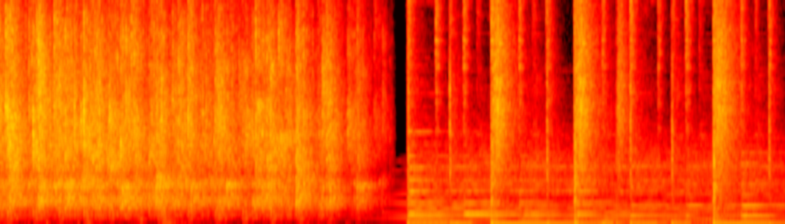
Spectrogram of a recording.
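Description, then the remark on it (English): An audience at Oasis Church Bath claps steadily for about four seconds, a dense patter of many hands, before it cuts abruptly to loud music with a deep bass line and sustained tones. “And maybe we could just give them a round of applause again.”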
